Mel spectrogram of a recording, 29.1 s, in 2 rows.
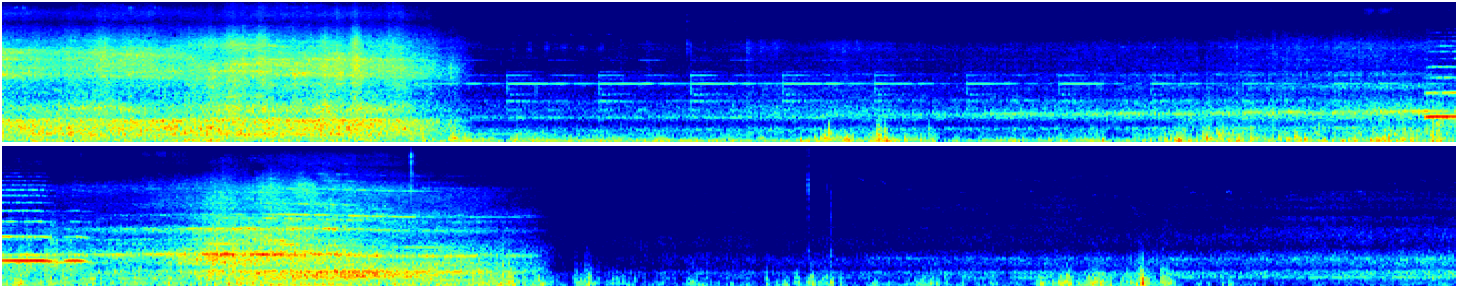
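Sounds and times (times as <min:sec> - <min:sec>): train passing rumble: 0:00.0 - 0:20.2, 0:23.1 - 0:29.0
level-crossing warning bell: 0:04.6 - 0:12.8
locomotive horn: 0:13.8 - 0:19.8.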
